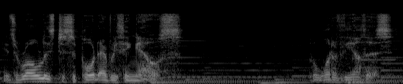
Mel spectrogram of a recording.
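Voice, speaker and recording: A man playing a calm, courteous guardian and mentor in a fantasy drama, speaking in a measured, gently instructive and formal way. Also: fairly low pitch, soft background music. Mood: patient, instructive. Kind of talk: scripted fantasy drama acting.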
